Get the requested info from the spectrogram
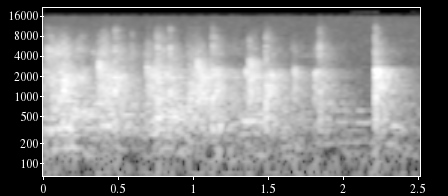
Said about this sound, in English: Amen. Let's clap our hands. I feel the Holy Ghost moving tonight.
